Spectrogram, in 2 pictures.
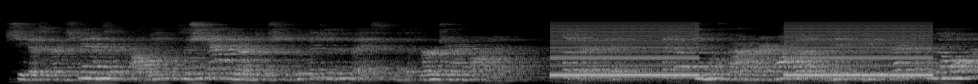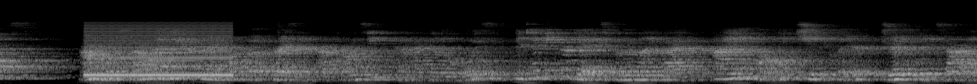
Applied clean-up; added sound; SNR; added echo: none; Telephone; -5 dB; reverberation time 1.9 s.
